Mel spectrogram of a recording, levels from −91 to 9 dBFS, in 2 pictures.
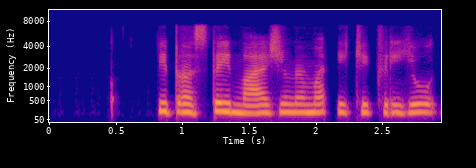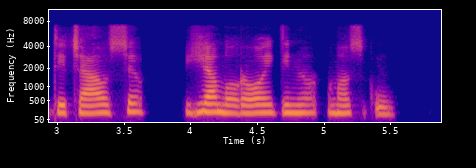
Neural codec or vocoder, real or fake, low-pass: codec, 16 kHz, 0.5 kbps, FreqCodec, larger model; fake; 7.2 kHz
